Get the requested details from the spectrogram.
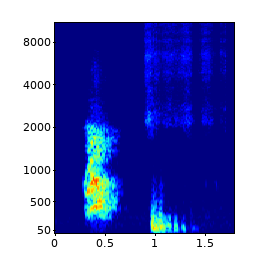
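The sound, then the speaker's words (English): A dog barks, one sharp bark followed by a second, rougher bark and a couple of softer trailing yelps, with no talking over it. “Fucker's barking now.”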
